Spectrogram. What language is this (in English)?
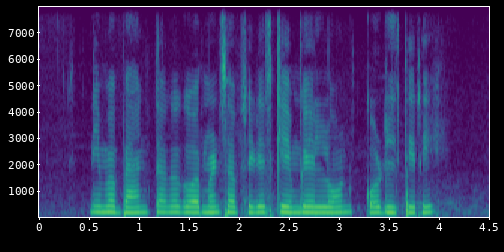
Kannada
